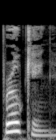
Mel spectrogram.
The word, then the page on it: broking: anglais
